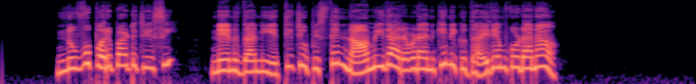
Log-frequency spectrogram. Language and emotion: Telugu, disgusted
